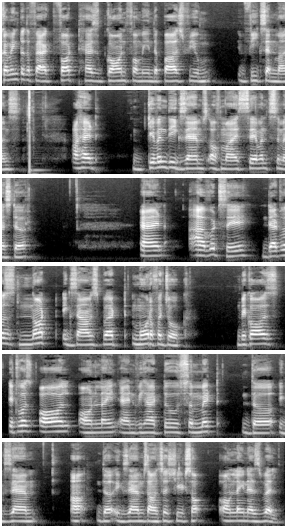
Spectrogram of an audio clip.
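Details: Adult male who says he stammers and that his stammering is improving; repeated words heard; stuttering (stammering).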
